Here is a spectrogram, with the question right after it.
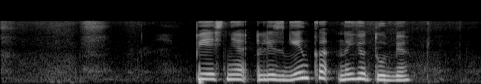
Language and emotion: Russian, neutral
